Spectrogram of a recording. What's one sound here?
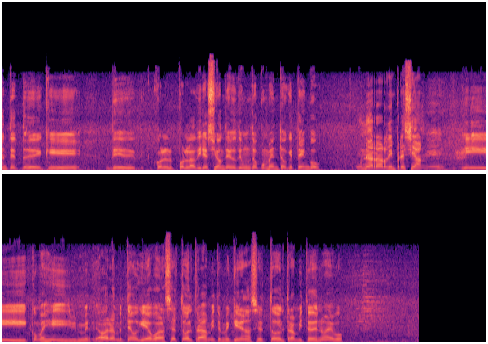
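A middle-aged man speaks calmly into a microphone up close.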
